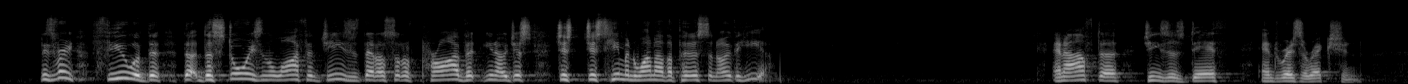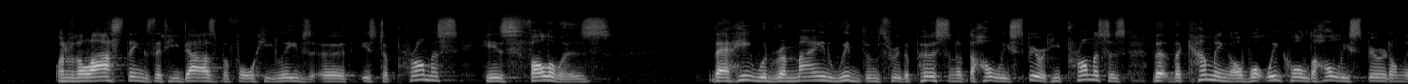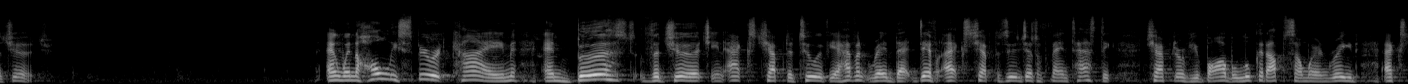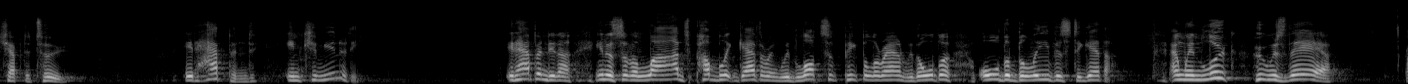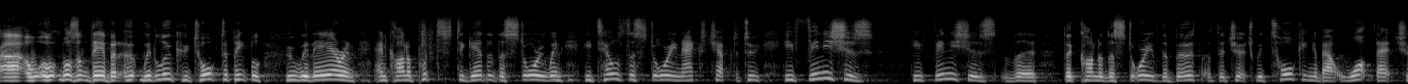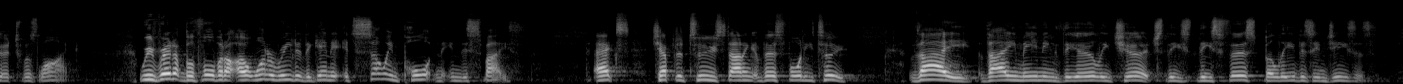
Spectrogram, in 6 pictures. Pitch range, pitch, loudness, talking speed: 170-210 Hz, 195 Hz, -27 LUFS, 175 wpm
